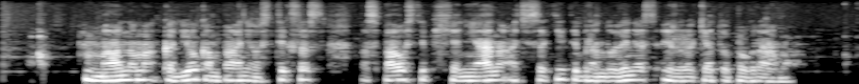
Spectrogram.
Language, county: Lithuanian, Telšiai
